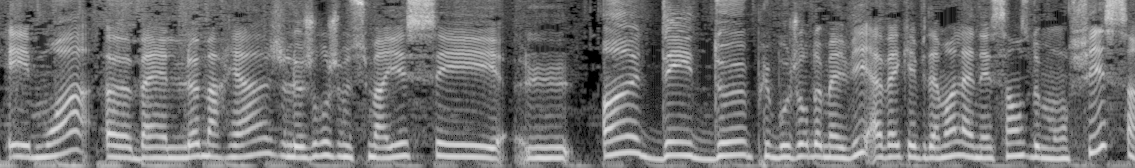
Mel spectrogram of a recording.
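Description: A woman's voice: mid-range voice, normal speed, soft background music. A woman with a Québécois accent hosting a radio interview, chatty and effusive with personal asides. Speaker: radio host.

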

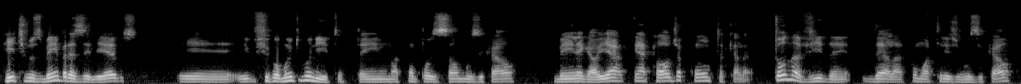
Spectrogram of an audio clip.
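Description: Speaking at medium pitch without echo, the older Brazilian man talks about culture on a radio segment. His manner is easygoing and chatty, with many restarts, in Brazilian Portuguese.

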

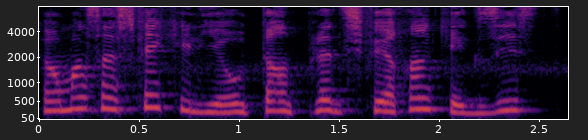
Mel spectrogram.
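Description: A bright, slightly high young boy from a children's TV show, full of eager questions as a woman acts him out. He sounds cheerful and wide-eyed, always keen to learn something new. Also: quick pace. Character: curious cheerful young boy puppet host. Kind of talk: children's TV dialogue.

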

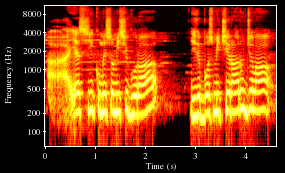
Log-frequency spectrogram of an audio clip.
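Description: A man whose first language is Arabic, telling a painful personal story in plain, halting phrasing as an interview guest. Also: high-pitched, steady tone, faint music behind. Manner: simple, halting non-native Portuguese phrasing.

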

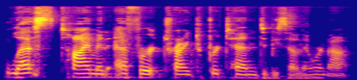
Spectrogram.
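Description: A woman's voice: on the low side, level tone, fast talker, gravelly, a bit bright, breathy edge. A middle-aged woman, a guest author, speaking earnestly in a podcast conversation, often checking in with "right?". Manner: earnest, emphatic, frequent "right?" tags.

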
